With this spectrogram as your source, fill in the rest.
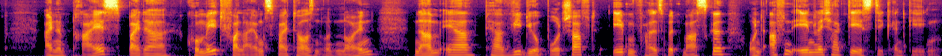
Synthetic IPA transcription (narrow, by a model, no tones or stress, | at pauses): ʔaɪnənpʁ̥a̰ɪsb̥aɪdeːɐkʰomeːtfɛɐla̰ɪʊŋt͡sv̥aɪtʰaʊzn̩tʊ̰ntnɔʏnːaːmʔḛːɐpʰɛɐviːdeoboːtʃaftʔeːbm̩falsmɪtmaskəʔʊntʔa̰fn̩ʔɛːnlɪçɐɡeːstɪkʰɛ̰ntɡ̥ḛːɡŋ̩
